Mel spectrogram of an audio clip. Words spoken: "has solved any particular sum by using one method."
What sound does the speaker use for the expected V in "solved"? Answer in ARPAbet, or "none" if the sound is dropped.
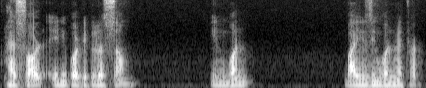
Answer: none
